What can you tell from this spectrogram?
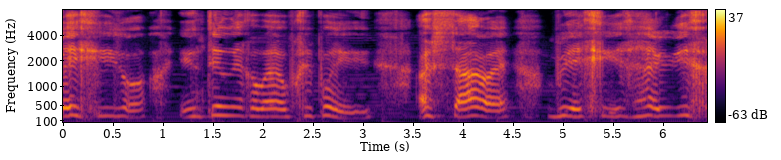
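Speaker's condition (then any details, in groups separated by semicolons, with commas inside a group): Cerebral palsy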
